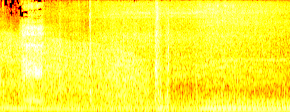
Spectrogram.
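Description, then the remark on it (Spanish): A taxi's car engine idles with a low, steady hum, briefly revving around the middle before settling back into a louder, rumbling drone as the vehicle pulls up. No one speaks. “¡Taxi! No sé chiflar, pero ¡taxi!”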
